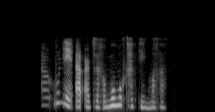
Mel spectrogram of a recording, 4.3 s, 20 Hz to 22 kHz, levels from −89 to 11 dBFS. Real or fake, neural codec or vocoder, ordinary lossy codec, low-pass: fake; autoencoder, 44.1 kHz, a latent of 192 numbers a frame, MeloTTS; AAC, 24 kbps; 5.4 kHz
